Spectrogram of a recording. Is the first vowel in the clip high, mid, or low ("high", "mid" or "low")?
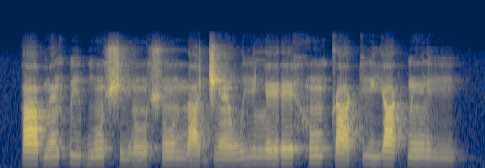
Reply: low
